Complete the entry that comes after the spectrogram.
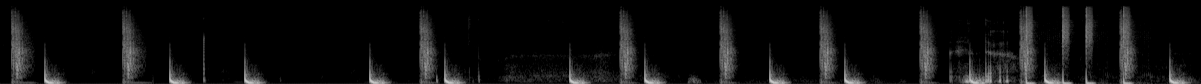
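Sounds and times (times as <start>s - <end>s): deep kick drum hits: 1.7s - 1.9s, 3.7s - 4.6s, 7.7s - 8.6s
bright snare hits: 4.2s - 4.5s, 6.2s - 6.5s.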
